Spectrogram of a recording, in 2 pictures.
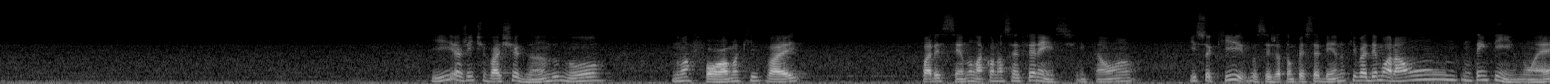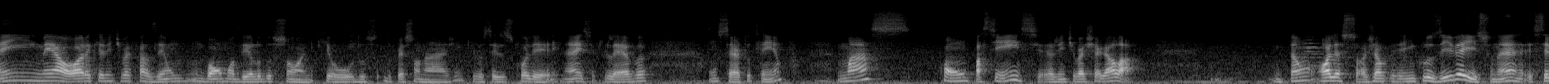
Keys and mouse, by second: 1.0 click, 3.0 click, 3.5 click, 4.1 click, 5.3-6.0 shift+click, 5.7 shift+click, 6.2 middle click, 7.4 shift+click, 8.0 shift+click, 8.5 shift+click, 8.7 shift+click, 9.2 middle click, 11.2 click, 12.1 shift+middle click, 12.7 ctrl+middle click, 13.2 shift+middle click, 13.9 click, 15.2 click, 16.2 click, 18.0 click, 18.2 middle click, 19.4 click, 20.3 click, 21.7 middle click, 22.8 click, 24.2 shift+click, 24.9 click, 25.3 shift+click, 25.9 shift+click, 26.3 shift+click, 27.0 shift+click, 27.7 ctrl+middle click, 28.1 middle click, 28.8 middle click, 29.2 ctrl+middle click, 29.6 click.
